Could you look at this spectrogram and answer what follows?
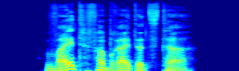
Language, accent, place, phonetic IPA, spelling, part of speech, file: German, Germany, Berlin, [ˈvaɪ̯tfɛɐ̯ˌbʁaɪ̯tət͡stɐ], weitverbreitetster, adjective, De-weitverbreitetster.ogg
- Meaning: inflection of weitverbreitet: 1. strong/mixed nominative masculine singular superlative degree 2. strong genitive/dative feminine singular superlative degree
